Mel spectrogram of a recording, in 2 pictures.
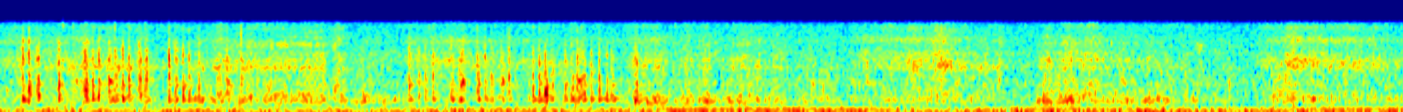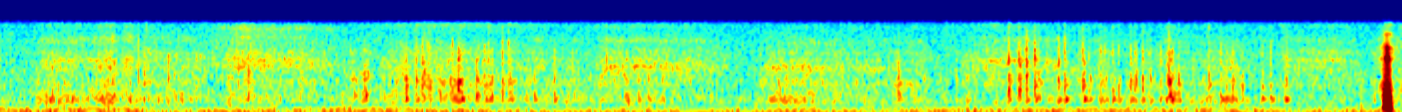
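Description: Footsteps on a dirt track and a person's breathing, over a low steady hum that fades out about two-thirds of the way through.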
